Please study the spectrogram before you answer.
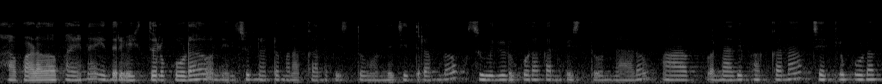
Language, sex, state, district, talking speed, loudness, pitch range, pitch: Telugu, female, Telangana, Nalgonda, 145 wpm, -38 LUFS, 195-220 Hz, 205 Hz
